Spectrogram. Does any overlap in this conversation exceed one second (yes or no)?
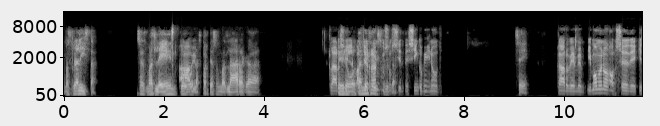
yes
